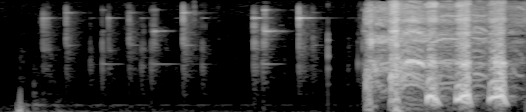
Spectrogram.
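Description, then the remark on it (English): Faint scattered tinkles and clicks, then a voice imitates how bells sewn into someone's skin would sound: muffled jingling with a quick run of loud, rhythmic pitched pulses. “I feel like the bells would sound very different if they were sewn into someone's skin. They'd be like this.”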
